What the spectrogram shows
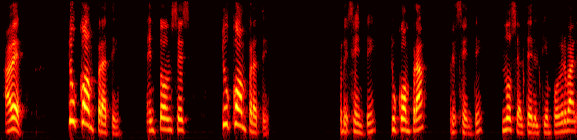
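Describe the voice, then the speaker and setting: A woman's voice: medium pitch, dry recording, clean studio sound. A woman teacher giving a grammar lesson, emphatic and repeating examples with checks like "ready?". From Peru.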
